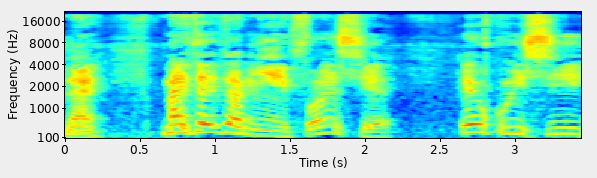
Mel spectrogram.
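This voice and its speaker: Ordinary pitch variation in a male voice with a dark, mellow tone. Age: 70s. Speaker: vlogger. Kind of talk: casual monologue to camera. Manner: halting.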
